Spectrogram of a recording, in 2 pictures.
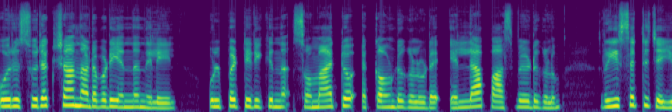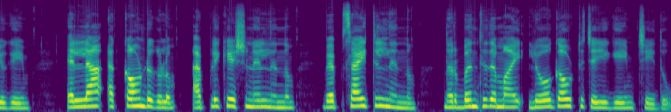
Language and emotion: Malayalam, neutral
